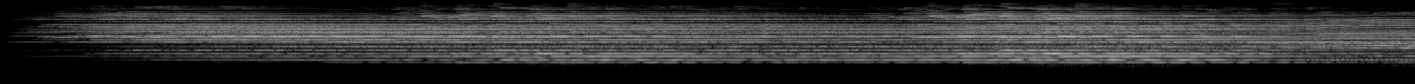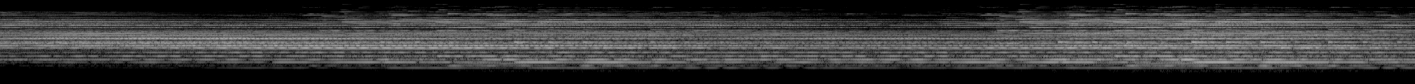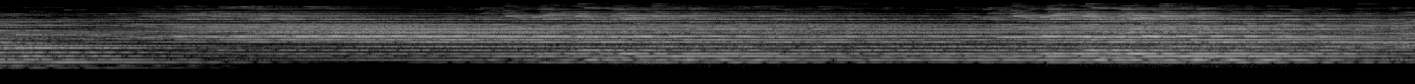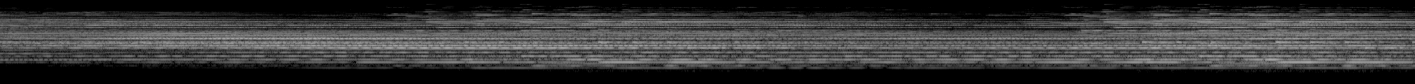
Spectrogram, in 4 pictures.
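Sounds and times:
chimes with reverb wash: 0.1 - 56.6.

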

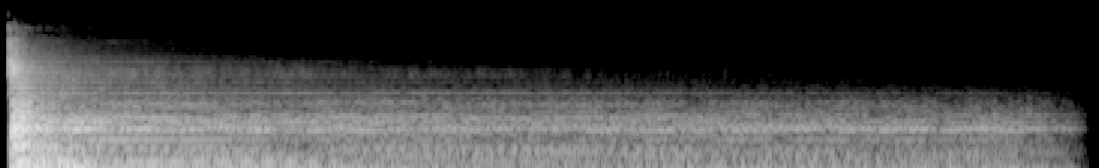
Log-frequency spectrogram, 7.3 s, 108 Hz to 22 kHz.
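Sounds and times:
massive metal impacts: 0.0 - 5.6
blasts: 0.0 - 6.4.

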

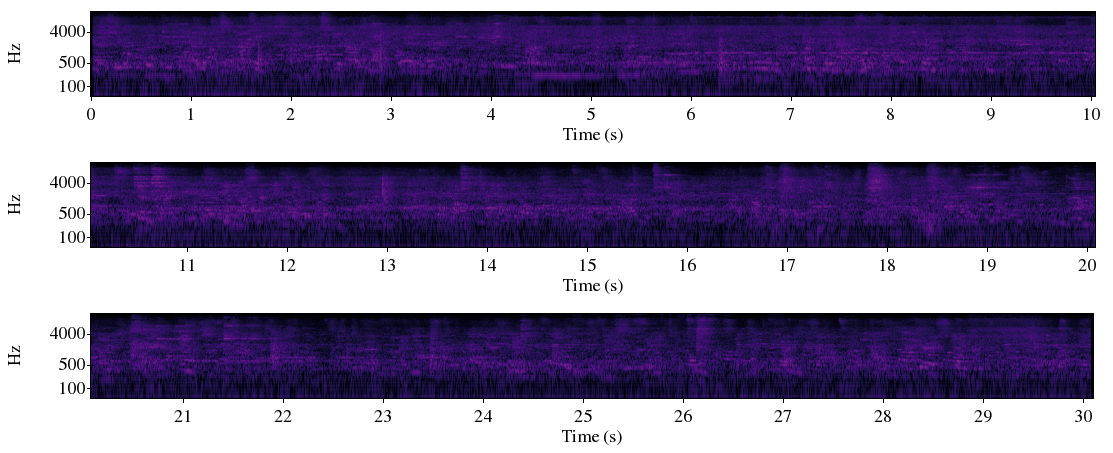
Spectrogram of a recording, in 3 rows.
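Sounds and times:
people talking in a bar interior: 0.0 - 30.0
bar interior ambience: 0.7 - 14.8.

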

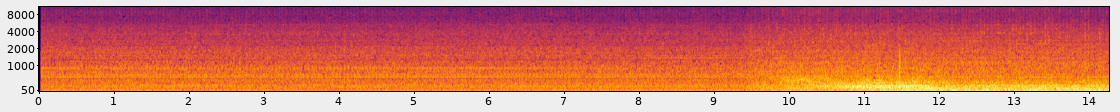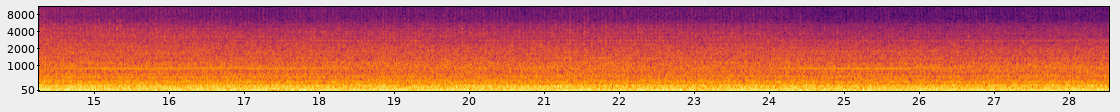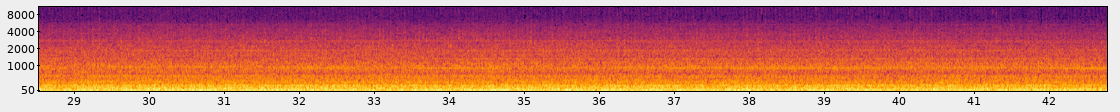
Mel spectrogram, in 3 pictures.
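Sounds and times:
WW2 P-40 Kittyhawk fighter plane flying heard from canopy interior: 5.0 - 42.7.

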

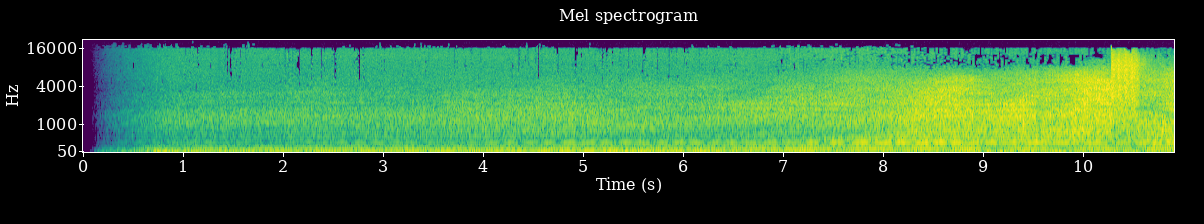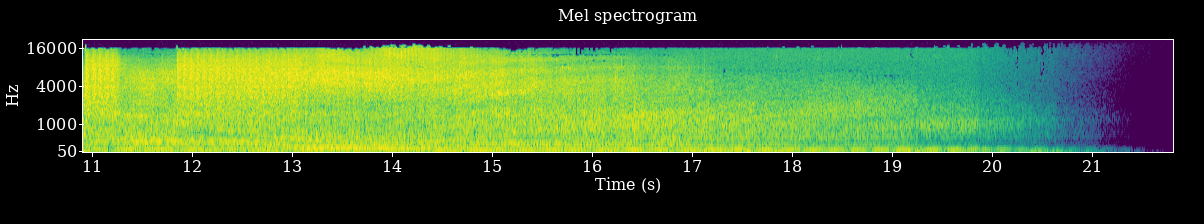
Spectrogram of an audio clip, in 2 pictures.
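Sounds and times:
propeller aircraft passing on a strafing run: 0.4 - 20.8
aircraft machine gun fire: 10.3 - 13.8.

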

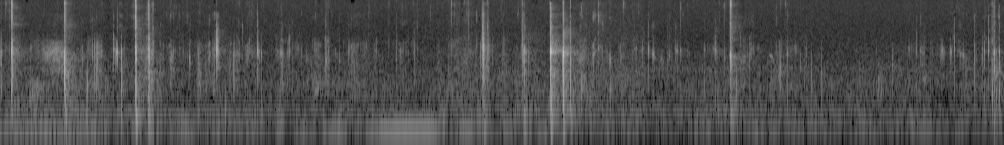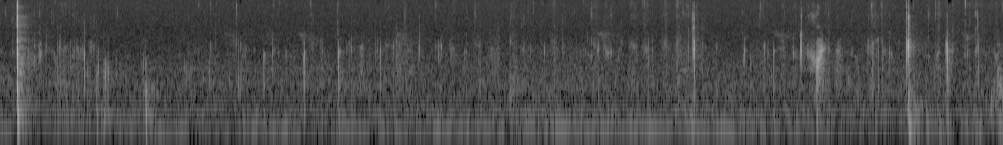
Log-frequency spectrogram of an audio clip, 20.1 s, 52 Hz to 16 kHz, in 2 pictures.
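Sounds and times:
domestic cat chewing crunchy dry food: 0.0 - 20.0
faint background hum: 0.0 - 20.0.

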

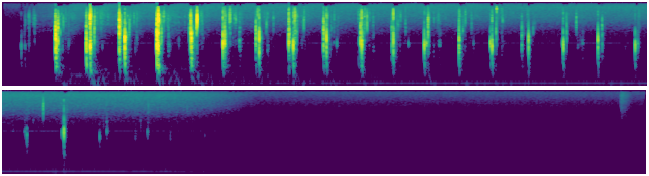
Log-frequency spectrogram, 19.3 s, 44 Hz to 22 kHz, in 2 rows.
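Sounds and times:
two women's footsteps walking away: 0.3 - 12.8.

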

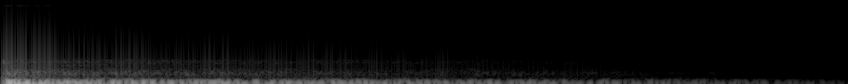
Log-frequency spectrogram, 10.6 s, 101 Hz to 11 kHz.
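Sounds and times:
LFE rumble hit: 0.0 - 6.6.

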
